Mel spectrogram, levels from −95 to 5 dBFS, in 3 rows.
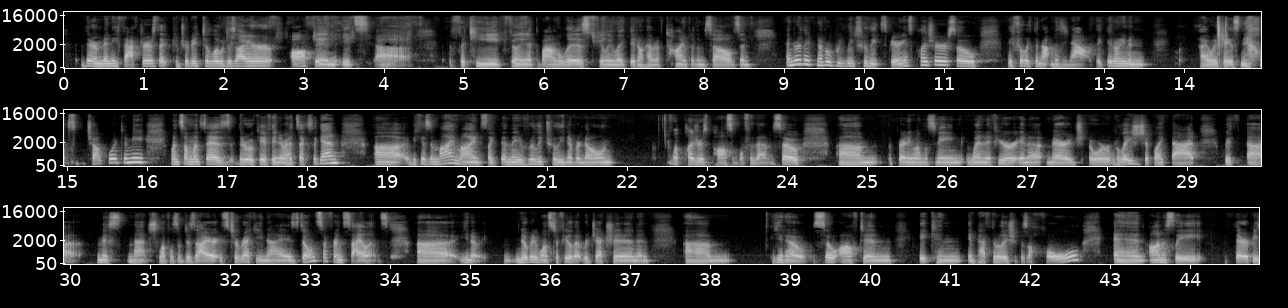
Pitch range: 140-170 Hz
